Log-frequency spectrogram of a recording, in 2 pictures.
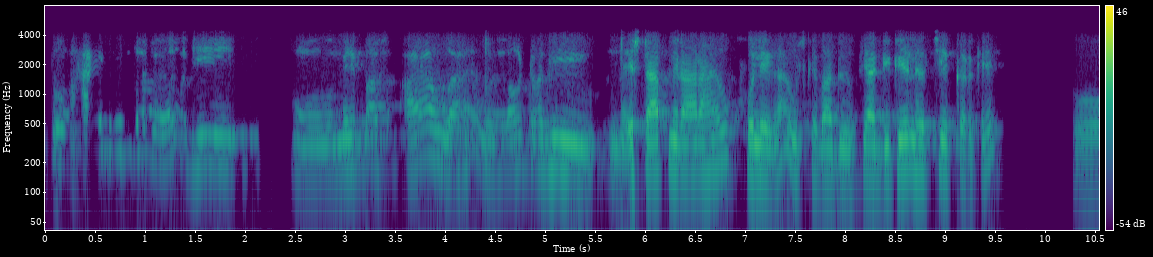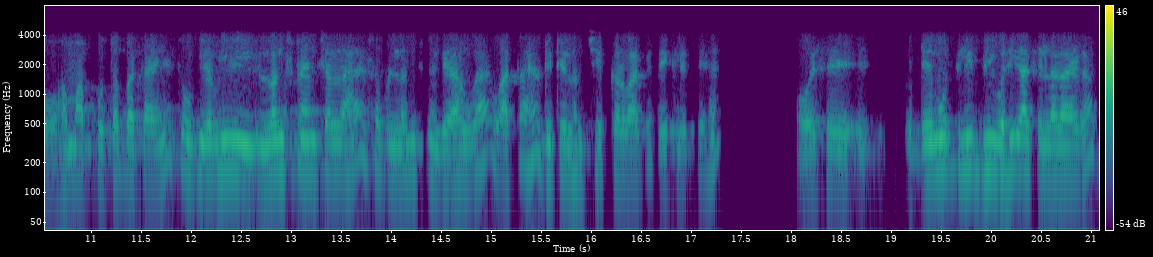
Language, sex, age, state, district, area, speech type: Hindi, male, 30-45, Bihar, Samastipur, rural, conversation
